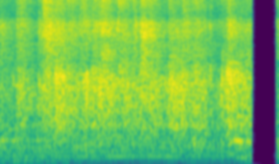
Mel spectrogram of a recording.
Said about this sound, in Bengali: আমরা সবাই তার জন্য একটু জোরে হাত তালি দিই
